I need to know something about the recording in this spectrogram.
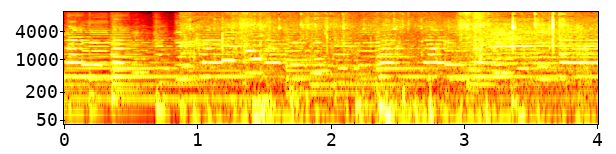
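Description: Instrumental background music with a held melody line, and from about a second in a layer of outdoor sound with irregular soft low thumps beneath it.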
